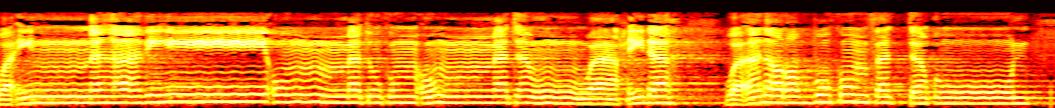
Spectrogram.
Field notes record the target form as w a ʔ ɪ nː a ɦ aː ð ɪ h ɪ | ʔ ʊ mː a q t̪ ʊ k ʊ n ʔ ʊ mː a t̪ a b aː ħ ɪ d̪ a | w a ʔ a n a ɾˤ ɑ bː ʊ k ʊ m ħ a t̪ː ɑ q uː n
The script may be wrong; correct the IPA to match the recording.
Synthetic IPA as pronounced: w a ʔ ɪ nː a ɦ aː ð ɪ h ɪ | ʔ ʊ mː a t̪ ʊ k ʊ m ʔ ʊ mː a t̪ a w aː ħ ɪ d̪ a | w a ʔ a n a ɾˤ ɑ bː ʊ k ʊ m f a t̪ː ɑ q uː n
